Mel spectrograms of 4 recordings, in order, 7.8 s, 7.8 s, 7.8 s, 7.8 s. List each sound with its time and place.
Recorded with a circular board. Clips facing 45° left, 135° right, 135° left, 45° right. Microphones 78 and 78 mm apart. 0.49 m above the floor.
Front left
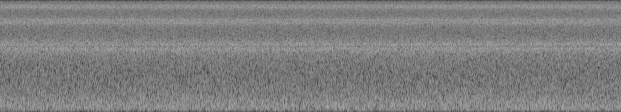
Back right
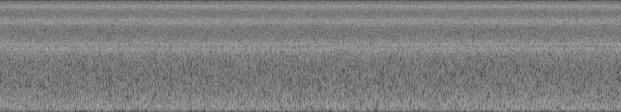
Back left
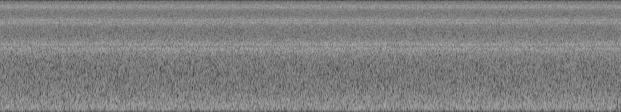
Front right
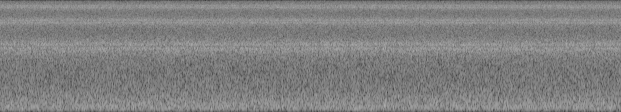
Only background noise.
